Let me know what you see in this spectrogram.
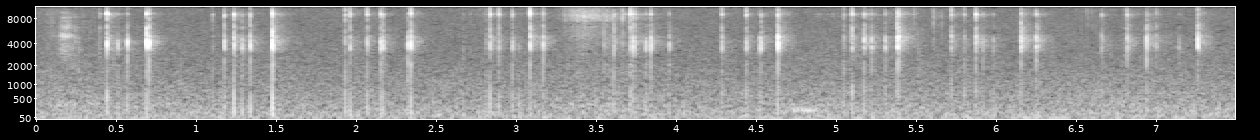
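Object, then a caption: Small glass jar with metal lid. Long nails tap quickly on a small glass jar with a metal lid, partly filled with small items, striking both the glass and the lid. The result is a rapid, uneven series of sharp, bright clicks and ticks that die away almost at once, over a faint steady hiss.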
